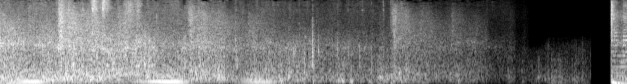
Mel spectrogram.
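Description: Intro music with a deep rumbling boom-like wash and a pulsing bass note, fading out over a few seconds into a moment of silence. New background music starts right at the end.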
